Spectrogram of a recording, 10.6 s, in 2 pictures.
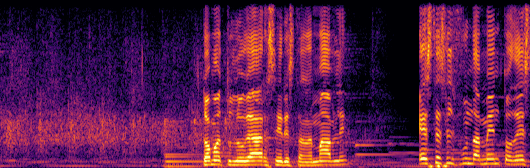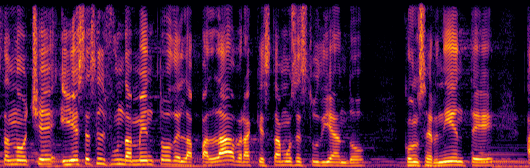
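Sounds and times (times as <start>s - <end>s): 
audience applause: 0.0s - 2.9s
speech: 1.6s - 3.6s, 4.2s - 10.6s.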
